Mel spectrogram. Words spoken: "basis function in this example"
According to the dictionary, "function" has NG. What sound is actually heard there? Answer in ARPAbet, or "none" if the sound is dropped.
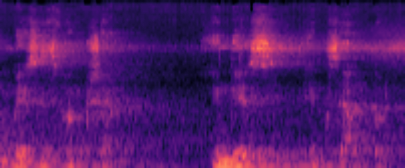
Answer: none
